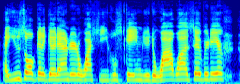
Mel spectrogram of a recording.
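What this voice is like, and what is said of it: Local Philadelphia-area accent. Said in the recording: “the closest thing to a medieval accent is the local people who say things like ... That's how people talk.”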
